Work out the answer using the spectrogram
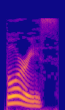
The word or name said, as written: borys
